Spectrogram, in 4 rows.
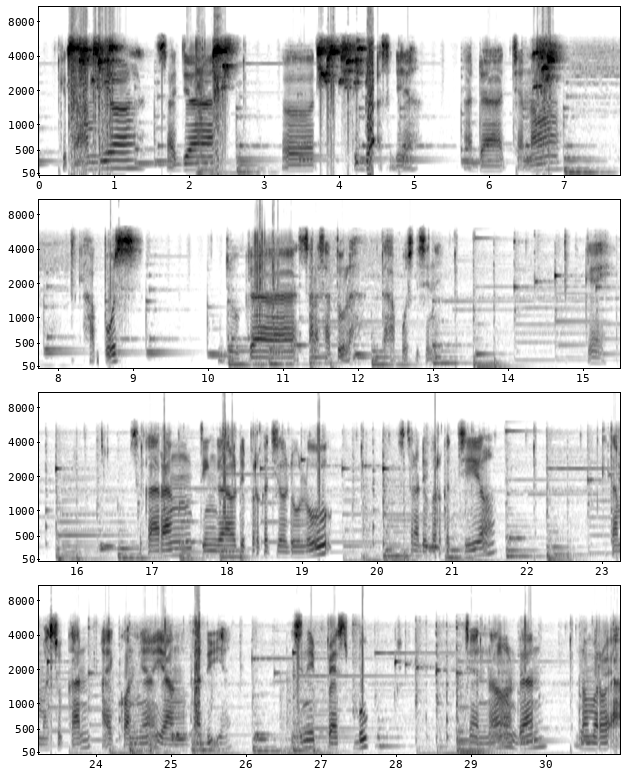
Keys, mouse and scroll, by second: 8.0 BackSpace, 14.6 BackSpace, 17.7 BackSpace.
